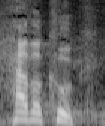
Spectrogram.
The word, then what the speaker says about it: Habakkuk: It's actually it's a Semitic term, and it's like my family have a kook in it. Okay, it's a good way for you to remember. Uh, but it's Habakkuk is how you say it.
